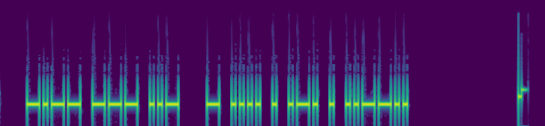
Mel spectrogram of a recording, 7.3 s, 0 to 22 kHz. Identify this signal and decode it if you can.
Morse code, heard as a keyed tone, about 22 wpm, 700 Hz. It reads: YOU THERE?
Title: Sentences from Top 100 Words 22wpm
